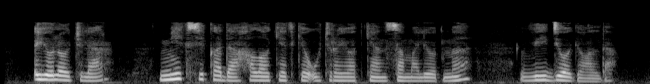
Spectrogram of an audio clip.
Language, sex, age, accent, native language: Uzbek, female, under 19, Andijon, Uzbek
